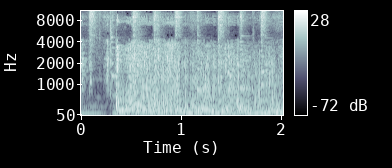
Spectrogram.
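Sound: ramadan iftar cannon firing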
